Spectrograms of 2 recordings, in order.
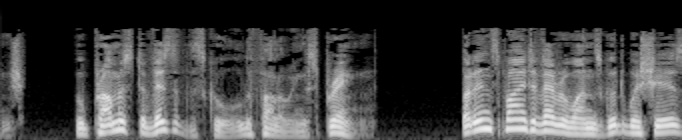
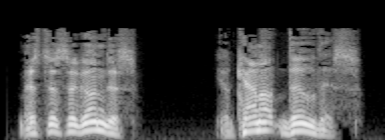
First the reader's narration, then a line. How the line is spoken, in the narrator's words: he said in a Yorkshire accent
